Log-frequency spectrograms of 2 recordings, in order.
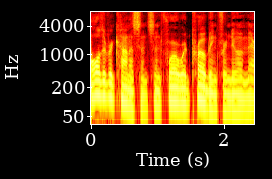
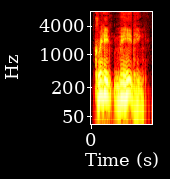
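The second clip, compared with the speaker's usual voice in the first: mocking repeat; 5 semitones higher, 3 dB louder than usual. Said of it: "how lame that attempt at making small talk was".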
